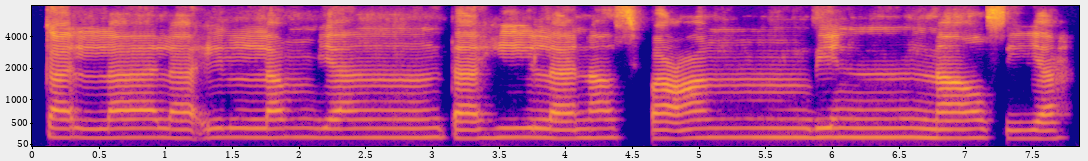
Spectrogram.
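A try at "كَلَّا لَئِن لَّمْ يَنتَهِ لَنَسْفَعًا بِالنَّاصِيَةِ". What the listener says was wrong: Yang tahinya, hinya nggak ada mat.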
